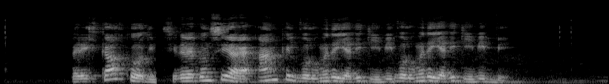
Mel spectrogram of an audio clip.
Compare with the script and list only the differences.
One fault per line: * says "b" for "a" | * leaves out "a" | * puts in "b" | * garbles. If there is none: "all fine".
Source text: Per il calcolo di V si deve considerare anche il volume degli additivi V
* leaves out "V"
* puts in "volume degli additivi"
